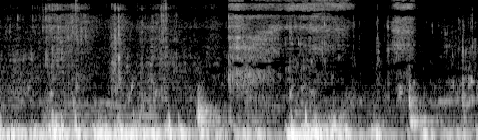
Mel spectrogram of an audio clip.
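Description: Wind buffeting the microphone, a low rumble that rises and falls in gusts, loudest about one and a half seconds in.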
